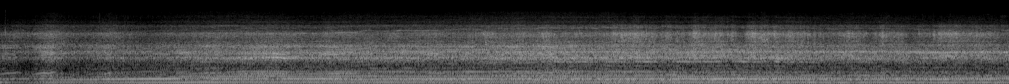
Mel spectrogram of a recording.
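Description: ATV engine running under way, its pitch rising over the first two seconds as it speeds up, then holding steady.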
